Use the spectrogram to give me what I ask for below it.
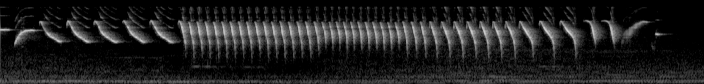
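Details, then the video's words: Russian canary in training song, opening with looping whistled phrases before a long, loud, rapid rolling trill that gradually slows into separate descending notes. "Russian Canary Sining | Canary Training Song"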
